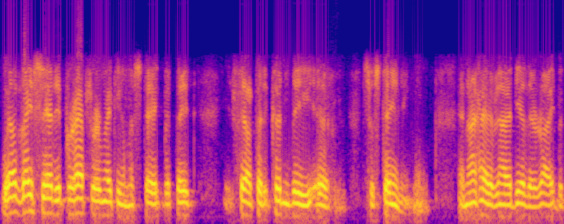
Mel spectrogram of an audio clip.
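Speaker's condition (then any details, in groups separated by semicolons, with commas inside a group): Parkinson's; slowly progressive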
